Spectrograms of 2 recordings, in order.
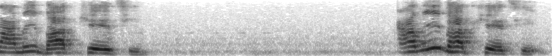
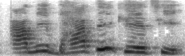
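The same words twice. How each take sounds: First: আমি hit first and hardest; stress on আমি. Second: Slow, ভাতই weighted with its emphatic ই; stress on ভাতই. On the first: Teacher demonstrating stress on আমি for the class. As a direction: lean on আমি in আমি ভাত খেয়েছি. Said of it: "আমির উপর জোর দিতেছি". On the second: Teacher showing stress moved onto ভাতই. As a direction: dwell on ভাতই. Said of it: "এখানে কিন্তু ভাতের উপর জোর দেওয়া". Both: Shown as a demonstration.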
